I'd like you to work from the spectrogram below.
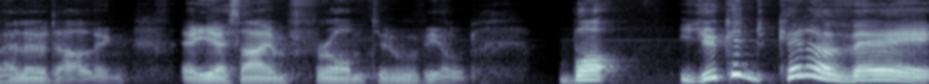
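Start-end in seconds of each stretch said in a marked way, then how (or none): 0.0-2.9 low, soft, stately, refined regal elf voice. Showing how elves usually sound in fantasy depictions: regal elf voice. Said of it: "They always sound a lot more regal".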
